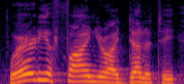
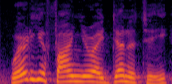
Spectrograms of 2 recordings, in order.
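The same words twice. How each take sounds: The two takes are said the same way.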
